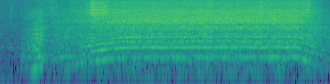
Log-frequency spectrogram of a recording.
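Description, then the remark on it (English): A blender whirs up to speed and runs steadily with a high motor whine over a churning liquid swish, loud, blending equal parts sugar and boiling water until clear, then starts winding down at the end. “Okay, and we want to blend that so it's clear.”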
